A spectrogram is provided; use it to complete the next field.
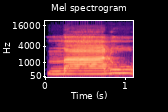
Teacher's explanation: یہاں ہا کو الٹا پیش کی وجہ سے کھینچ کر ادا کریں گے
